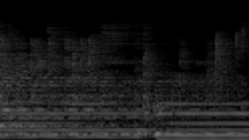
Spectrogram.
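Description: Bandoneon and electric keyboard playing a slow instrumental introduction in sustained held chords, the harmony shifting to a new chord about one and a half seconds in.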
